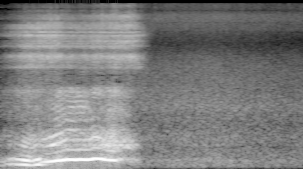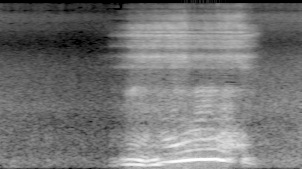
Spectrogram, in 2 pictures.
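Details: Korean girl snoring while asleep: two loud, rattling snores about four seconds apart with quiet breathing between; sleep snoring.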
